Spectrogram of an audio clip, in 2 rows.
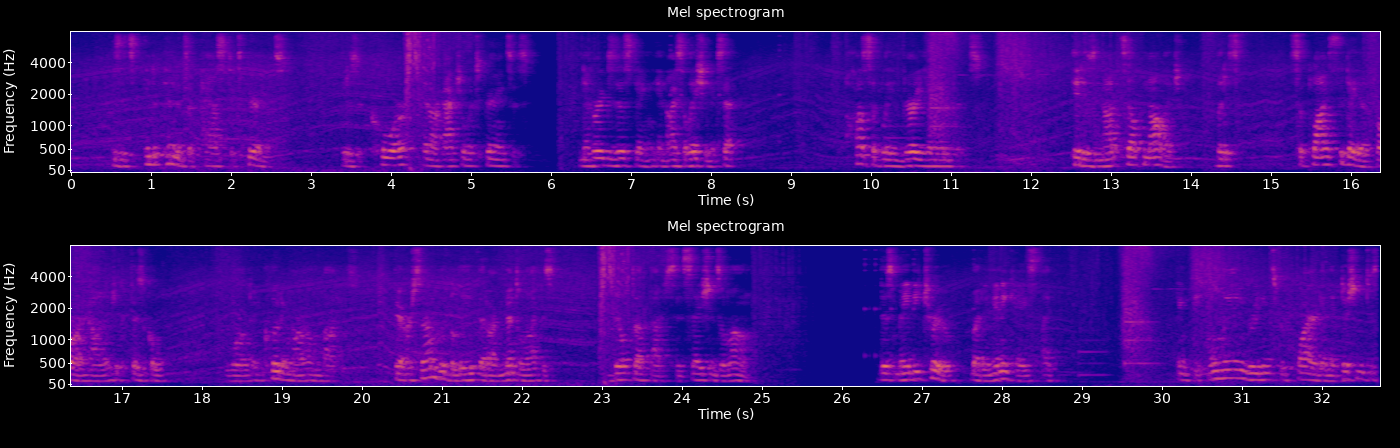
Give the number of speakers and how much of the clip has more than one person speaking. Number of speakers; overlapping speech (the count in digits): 1, no overlap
